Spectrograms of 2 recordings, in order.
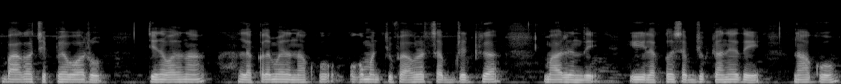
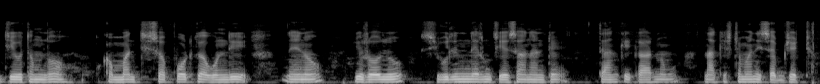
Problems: none marked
